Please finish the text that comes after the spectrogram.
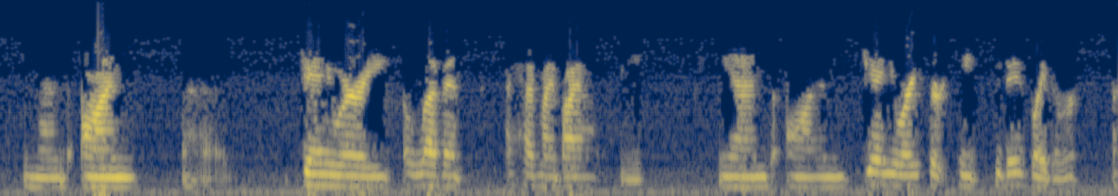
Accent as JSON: {"language": "English", "region": "Iowa", "country": "United States", "moved": "as an adult", "said": "I'm originally from Iowa. I was brought down here 14 years ago and when we got married, and I'm just enjoying Texas."}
